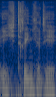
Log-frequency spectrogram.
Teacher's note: in spoken German, particularly in colloquial German, you may notice that people don't really pronounce the e on the end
